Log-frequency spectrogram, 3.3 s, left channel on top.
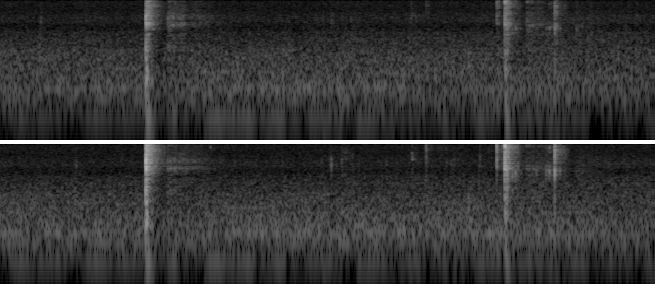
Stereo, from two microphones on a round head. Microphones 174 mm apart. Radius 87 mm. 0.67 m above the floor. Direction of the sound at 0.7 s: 60° right (ahead or behind).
